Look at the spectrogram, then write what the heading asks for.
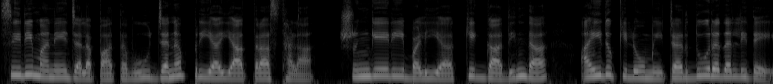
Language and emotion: Kannada, neutral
